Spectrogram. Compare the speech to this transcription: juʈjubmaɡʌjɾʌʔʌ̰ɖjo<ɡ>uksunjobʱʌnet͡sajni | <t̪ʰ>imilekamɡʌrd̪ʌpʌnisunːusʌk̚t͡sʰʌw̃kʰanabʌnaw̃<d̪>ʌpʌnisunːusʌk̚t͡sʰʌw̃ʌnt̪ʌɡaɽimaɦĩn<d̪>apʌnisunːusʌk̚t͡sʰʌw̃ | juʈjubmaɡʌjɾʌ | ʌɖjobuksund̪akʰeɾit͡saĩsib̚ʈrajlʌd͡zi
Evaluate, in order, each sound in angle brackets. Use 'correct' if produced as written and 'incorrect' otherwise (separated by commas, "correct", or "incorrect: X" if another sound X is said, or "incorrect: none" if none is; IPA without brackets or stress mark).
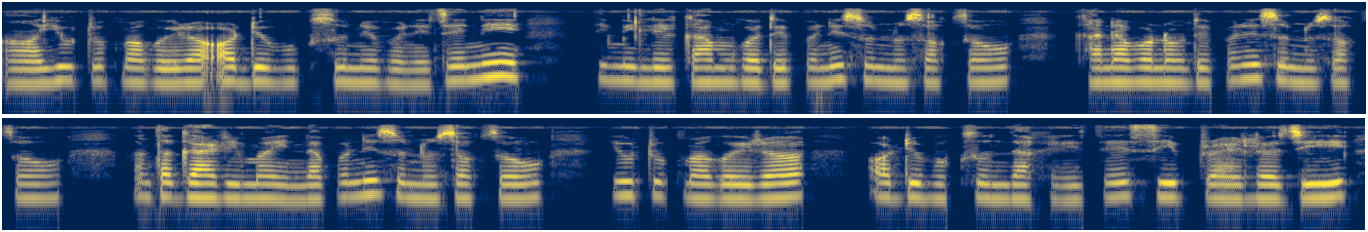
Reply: incorrect: b, incorrect: t̪, correct, correct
